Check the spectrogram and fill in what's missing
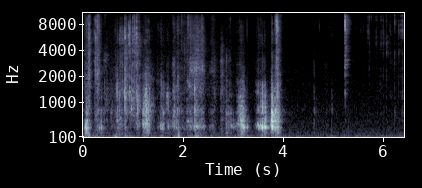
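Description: Fingernails scratch the hollow-lugged black and pink rubber outsole of an empty Skechers hiking boot with a suede and mesh upper, held upside down. Dense bursts of dry, crinkly scraping fill the first four seconds, then it falls quiet except for one sharp scrape near the five-second mark and faint rustles at the end.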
